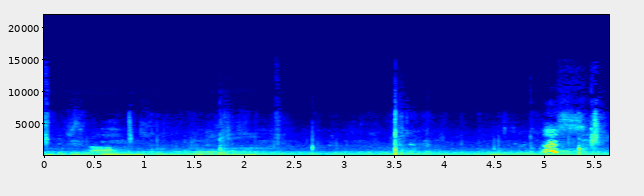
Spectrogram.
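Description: Sneakers scuff and patter on a hard court.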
